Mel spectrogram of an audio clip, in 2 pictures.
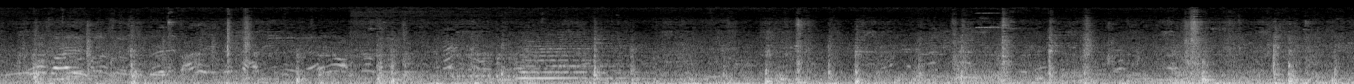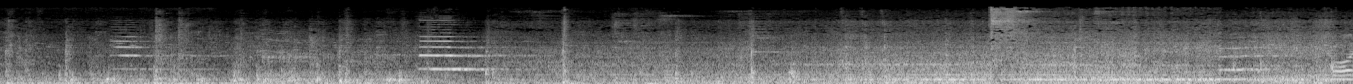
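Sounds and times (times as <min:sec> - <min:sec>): train passing with hum: 0:00.0 - 0:27.0
train rumble: 0:00.0 - 0:27.0
wheels clattering on rails: 0:00.0 - 0:27.0
locomotive horn blasts: 0:05.1 - 0:06.4, 0:14.6 - 0:15.7, 0:17.7 - 0:18.9, 0:25.7 - 0:26.5.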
